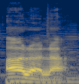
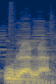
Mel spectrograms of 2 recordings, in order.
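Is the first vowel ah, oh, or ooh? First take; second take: ah; ooh. First: The first vowel is an ah sound. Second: The first vowel is an ooh sound. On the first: The speaker calls it right. "We say ah la la" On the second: The speaker calls it wrong. "We don't say ooh la la"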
